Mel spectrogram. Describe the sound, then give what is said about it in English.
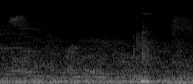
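A chair shifts with a low, drawn-out creaking scrape that runs steadily for about two seconds, with a small bump of extra noise near the end. “Was that a fart or a chair moving?”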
